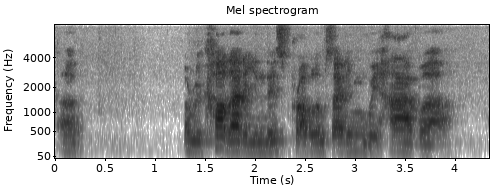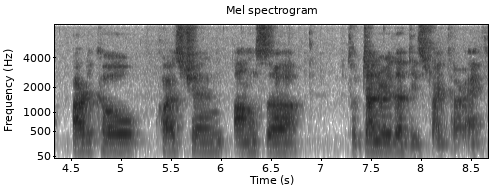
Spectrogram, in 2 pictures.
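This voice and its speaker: A man giving an academic seminar lecture as the speaker, explaining in a halting way with many fillers and restarts. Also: a little high, level tone, a bit bright. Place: lecture room.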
